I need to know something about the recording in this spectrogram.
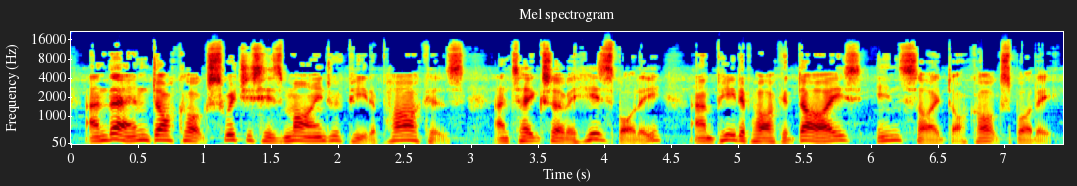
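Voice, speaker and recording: Lively male countdown narrator over music. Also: medium pitch. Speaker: host of a top-five countdown video. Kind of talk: scripted narration, video essay commentary. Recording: music behind the voice.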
